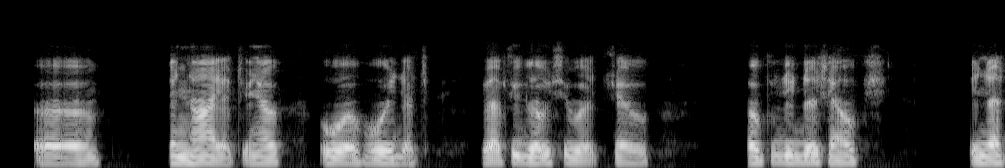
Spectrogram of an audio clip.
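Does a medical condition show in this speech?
Yes: spinal muscular atrophy type 2; neuromuscular, loss of motor neurons, progressive muscle wasting, less progressive than type 1.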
